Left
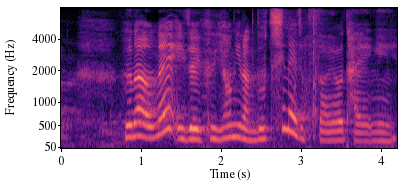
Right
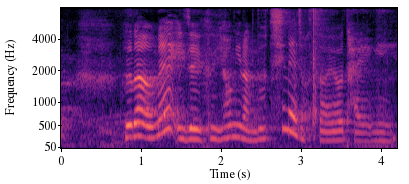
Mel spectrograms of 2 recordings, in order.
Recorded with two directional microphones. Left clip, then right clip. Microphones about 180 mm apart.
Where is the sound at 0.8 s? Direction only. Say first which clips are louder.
Left 2 dB; 40° left (ahead or behind); by 4.1 s 60° left (ahead or behind).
